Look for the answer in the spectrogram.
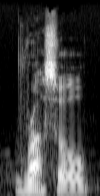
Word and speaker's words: Russell: Almost rhythmically, if I'm sort of saying my name to somebody, I'm like Mike Russell or Michael Russell double S double L.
